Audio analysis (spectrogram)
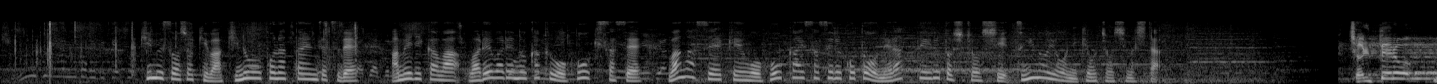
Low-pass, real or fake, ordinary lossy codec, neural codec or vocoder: none; real; none; none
